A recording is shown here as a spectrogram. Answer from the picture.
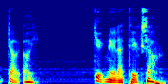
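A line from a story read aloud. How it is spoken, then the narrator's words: Stammering. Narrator (Vietnamese): Bà Ngọc miệng lắp bắp nói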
